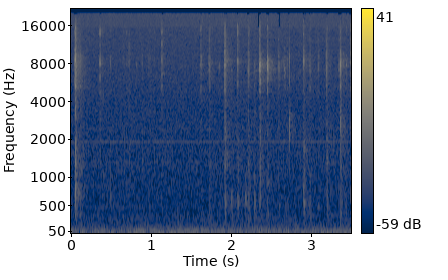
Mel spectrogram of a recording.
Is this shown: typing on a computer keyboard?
yes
